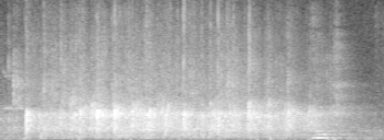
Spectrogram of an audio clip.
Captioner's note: audience clapping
